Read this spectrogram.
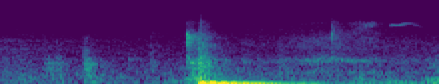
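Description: A fridge door thumps shut.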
